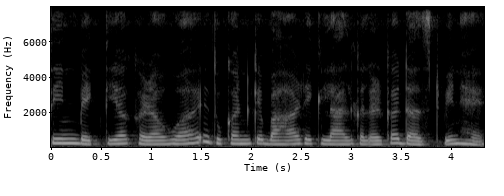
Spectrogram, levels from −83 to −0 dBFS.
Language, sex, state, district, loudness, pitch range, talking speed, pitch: Hindi, female, Bihar, Gopalganj, -38 LUFS, 200-230 Hz, 195 wpm, 215 Hz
